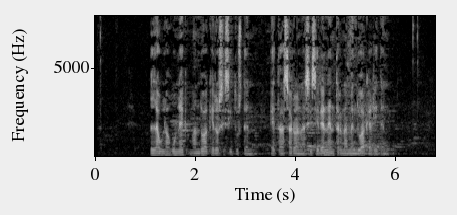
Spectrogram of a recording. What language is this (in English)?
Basque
